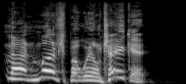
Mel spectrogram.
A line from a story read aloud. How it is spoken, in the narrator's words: He exclaims excitedly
